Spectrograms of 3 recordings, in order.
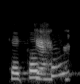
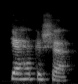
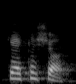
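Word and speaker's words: Kehkashan: Kekasha? Kehekasha. Kekasha. Yes, there's an emphasis on the H and the N is silent.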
